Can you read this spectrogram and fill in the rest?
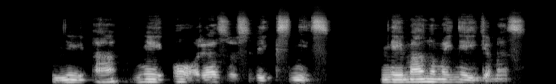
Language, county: Lithuanian, Šiauliai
